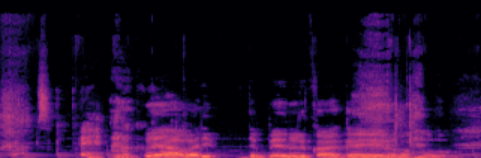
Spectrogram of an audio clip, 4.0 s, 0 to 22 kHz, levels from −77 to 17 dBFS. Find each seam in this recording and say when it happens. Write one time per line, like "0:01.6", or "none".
none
